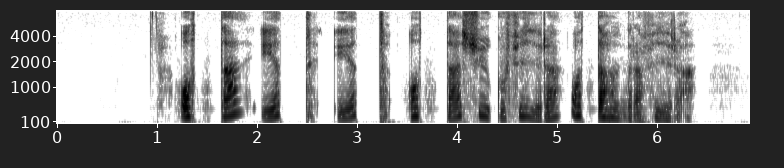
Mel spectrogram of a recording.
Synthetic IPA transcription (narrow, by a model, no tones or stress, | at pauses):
ʔɔt̪ːaɛt̪ʔɛt̪ʔɔt̪ːaɕʉ̟ːɡʊfyːɾaɔt̪ːaɦɵnd̪ɾafyːɾa̰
